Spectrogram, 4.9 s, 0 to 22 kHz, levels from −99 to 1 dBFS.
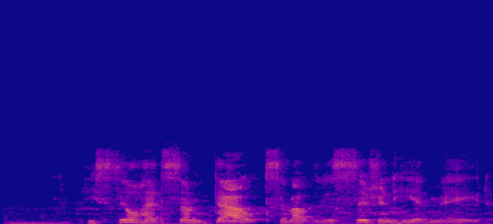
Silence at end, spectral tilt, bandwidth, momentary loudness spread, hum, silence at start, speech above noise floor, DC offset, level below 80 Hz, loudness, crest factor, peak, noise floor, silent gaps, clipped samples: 0 s; -1.5 dB/octave; 8 kHz; 17 LU; none; 0.1 s; 23 dB; under 0.1%; under -90 dBFS; -46 LUFS; 24 dB; -24 dBFS; -70 dBFS; none; under 0.1%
